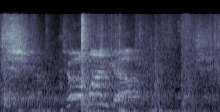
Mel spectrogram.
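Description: Two sharp impacts about a second apart, Muay Thai strikes landing on gloves or body, with voices shouting around them.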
